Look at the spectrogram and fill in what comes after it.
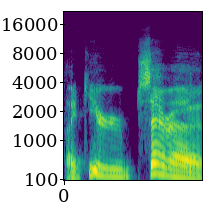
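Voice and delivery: parody of stiff acting. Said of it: "I'm doing the same voice I did for Spaceballs".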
